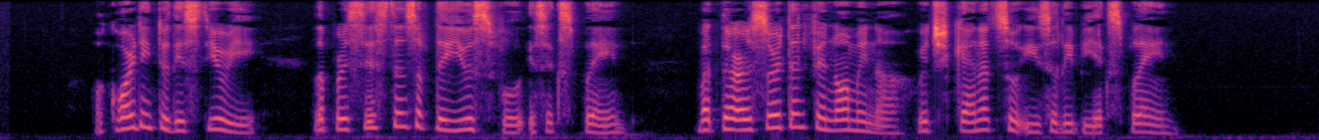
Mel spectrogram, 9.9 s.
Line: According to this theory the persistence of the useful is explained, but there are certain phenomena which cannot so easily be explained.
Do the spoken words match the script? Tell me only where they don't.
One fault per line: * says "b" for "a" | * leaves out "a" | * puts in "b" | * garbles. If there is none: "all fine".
all fine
